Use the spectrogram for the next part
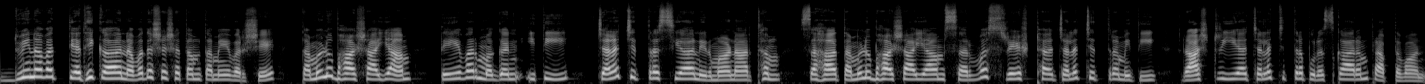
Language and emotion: Sanskrit, neutral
